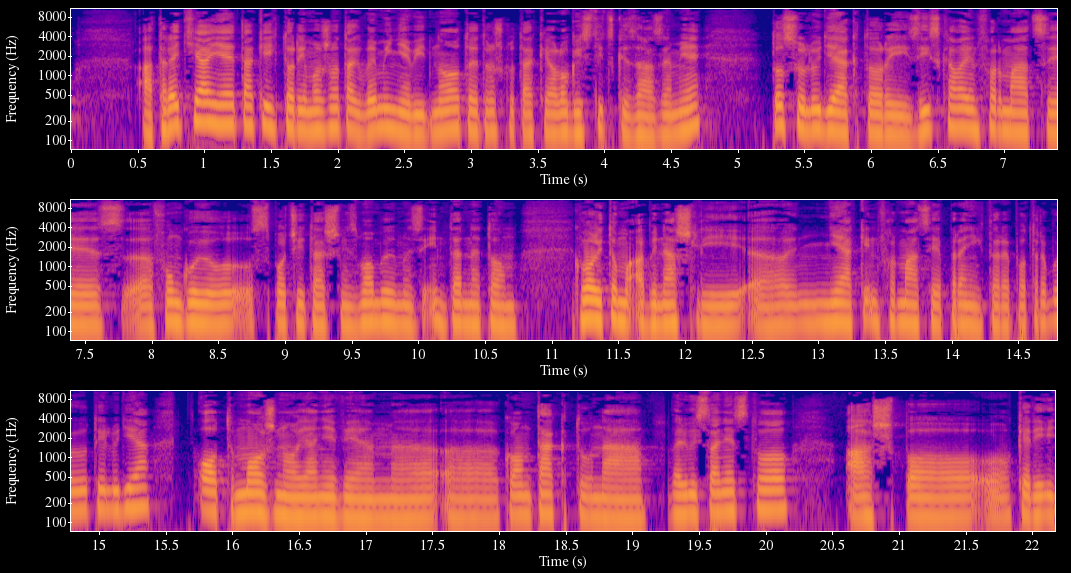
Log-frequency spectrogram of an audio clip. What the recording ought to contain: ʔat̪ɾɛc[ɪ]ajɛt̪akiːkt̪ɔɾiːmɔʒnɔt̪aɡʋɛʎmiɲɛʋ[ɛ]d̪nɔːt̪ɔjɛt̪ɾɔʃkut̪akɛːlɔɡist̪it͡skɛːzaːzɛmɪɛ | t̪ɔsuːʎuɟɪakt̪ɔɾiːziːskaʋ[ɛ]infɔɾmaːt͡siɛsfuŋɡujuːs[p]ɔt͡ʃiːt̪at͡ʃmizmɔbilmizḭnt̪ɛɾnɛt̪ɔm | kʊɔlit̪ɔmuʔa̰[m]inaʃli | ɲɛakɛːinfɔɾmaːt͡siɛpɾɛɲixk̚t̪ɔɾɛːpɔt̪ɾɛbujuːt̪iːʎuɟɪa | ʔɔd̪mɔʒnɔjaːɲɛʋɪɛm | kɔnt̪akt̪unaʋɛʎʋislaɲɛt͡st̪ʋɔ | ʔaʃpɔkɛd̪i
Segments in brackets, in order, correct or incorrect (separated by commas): correct, incorrect, incorrect, correct, incorrect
